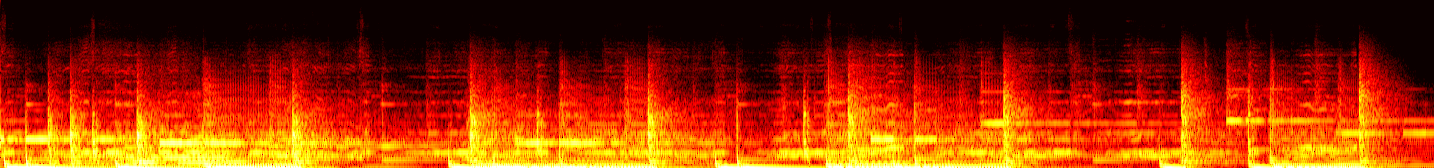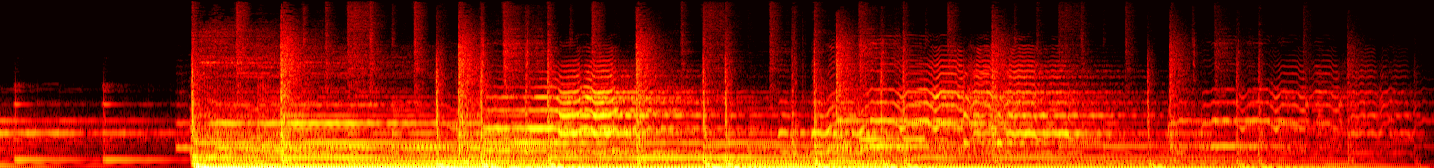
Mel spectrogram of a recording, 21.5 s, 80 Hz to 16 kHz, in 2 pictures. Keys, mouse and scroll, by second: 2.1 middle click, 3.1-8.1 drag, 9.8-16.4 drag, 16.8-20.3 drag.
